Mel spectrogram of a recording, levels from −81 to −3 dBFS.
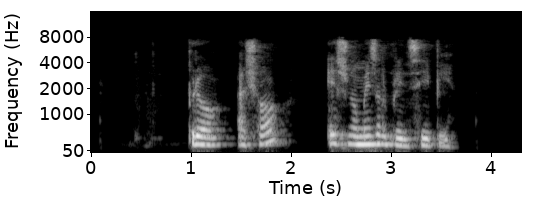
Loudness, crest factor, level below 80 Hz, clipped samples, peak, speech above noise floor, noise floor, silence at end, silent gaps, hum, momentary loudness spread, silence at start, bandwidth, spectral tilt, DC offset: -21 LUFS; 20 dB; -64 dBFS; under 0.1%; -4 dBFS; 44 dB; -64 dBFS; 0.7 s; 2.07-2.35 s; none; 16 LU; 0.95 s; 8 kHz; -4.5 dB/octave; under 0.1%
